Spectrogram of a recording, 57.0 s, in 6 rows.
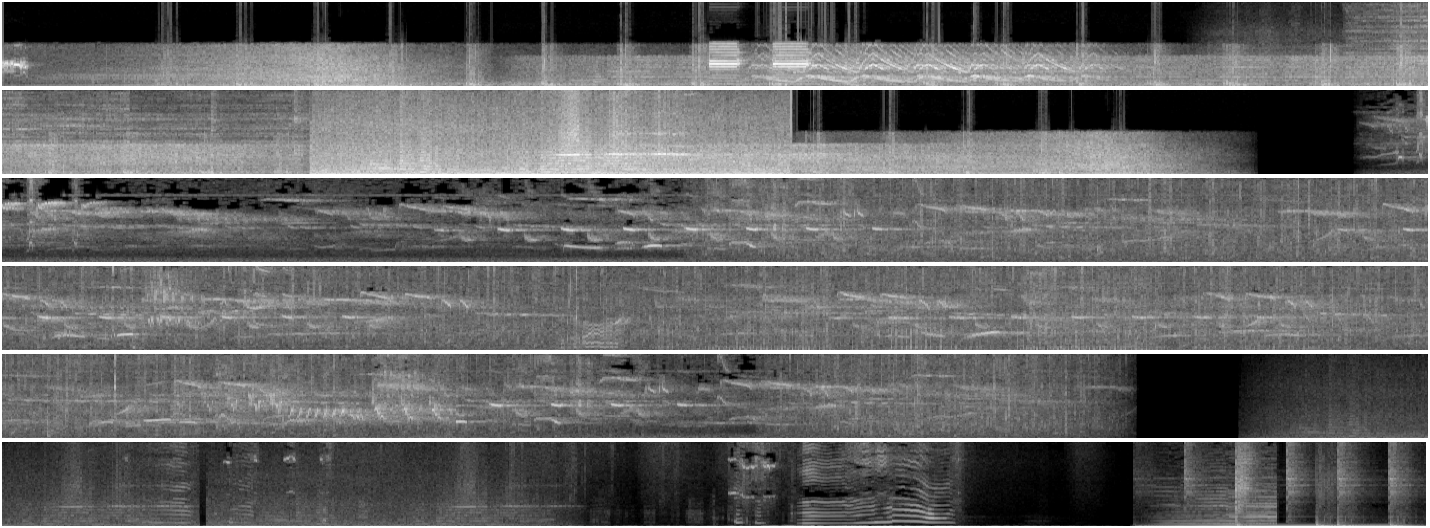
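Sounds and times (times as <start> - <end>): lower bird calls: 27.7 - 43.2
birds chirping and singing: 27.9 - 43.6
rapid high bird trill: 31.9 - 38.0.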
